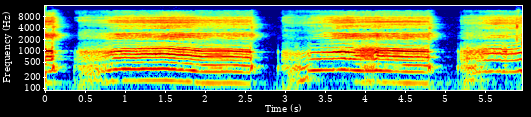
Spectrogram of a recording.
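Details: Happy male fox making drawn-out, even whining squeaks lasting over two seconds, two full ones and the start of a third, separated by brief pauses.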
